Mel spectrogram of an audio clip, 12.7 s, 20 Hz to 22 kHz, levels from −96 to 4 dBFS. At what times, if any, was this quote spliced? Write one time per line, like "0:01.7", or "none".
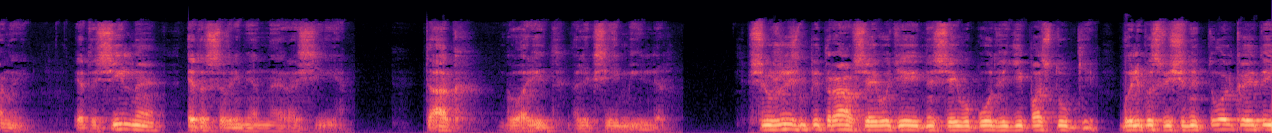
0:01.8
